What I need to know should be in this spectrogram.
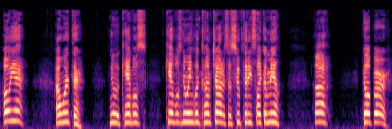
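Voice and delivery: very high, strained comic impression; Bill Burr. Shown as a demonstration. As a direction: push the voice way up high. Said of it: "with Bill Burr".

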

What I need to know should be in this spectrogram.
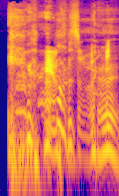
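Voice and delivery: giggling through the line; laughing tease. Real, not acted. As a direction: tease him while laughing. Teasing friend about grandma.

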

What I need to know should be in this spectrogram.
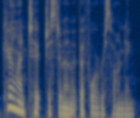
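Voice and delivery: ordinary delivery, nothing marked

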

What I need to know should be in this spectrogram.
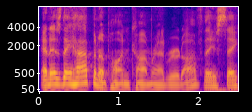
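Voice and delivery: normal talking voice

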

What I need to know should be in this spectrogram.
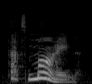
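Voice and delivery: protesting. A narrator's reading. Harry grabbing back letter.

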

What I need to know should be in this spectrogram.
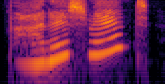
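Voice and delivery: high, slow, wide-eyed question; innocent. A narrator's reading. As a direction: feign innocence, playing along. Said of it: "she asks innocently".

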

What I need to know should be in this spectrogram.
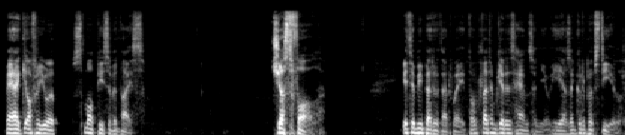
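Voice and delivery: low, measured voice of a henchman offering advice; solemn Julio. Acted. Julio warning a challenger before the fight, solemn and low. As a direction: speak low and grave, pausing between warnings. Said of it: "Julio steps forward and walks up and he's like".

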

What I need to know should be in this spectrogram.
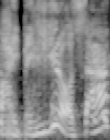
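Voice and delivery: teasing cry. Real, not acted. Host teasing the caller, slow and playful.

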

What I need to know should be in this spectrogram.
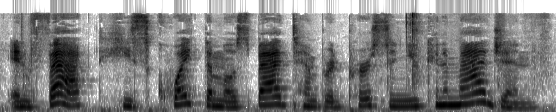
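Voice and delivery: emphatic picture-book reading, key words punched; lively storybook narration. A narrator's reading. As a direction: tell the story with relish for a child. Reads story to child.

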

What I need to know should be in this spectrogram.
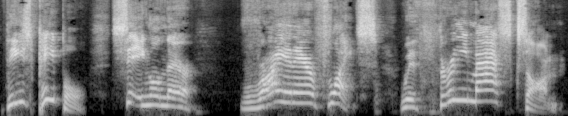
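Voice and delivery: normal talking voice

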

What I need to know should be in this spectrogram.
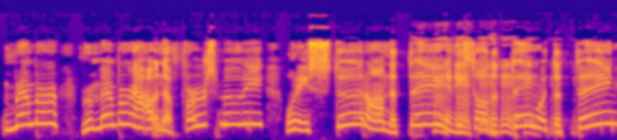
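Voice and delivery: high-pitched gushing fan voice; mock excited fan. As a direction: squeal it like an over-eager fan. Mocking fan reminiscing about the movie.

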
